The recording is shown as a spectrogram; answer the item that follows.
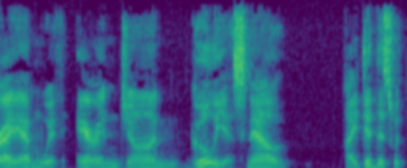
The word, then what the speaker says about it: Gulyas: So I'm just going to make sure that it's, is it Gulyas? Gulyas, yeah.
